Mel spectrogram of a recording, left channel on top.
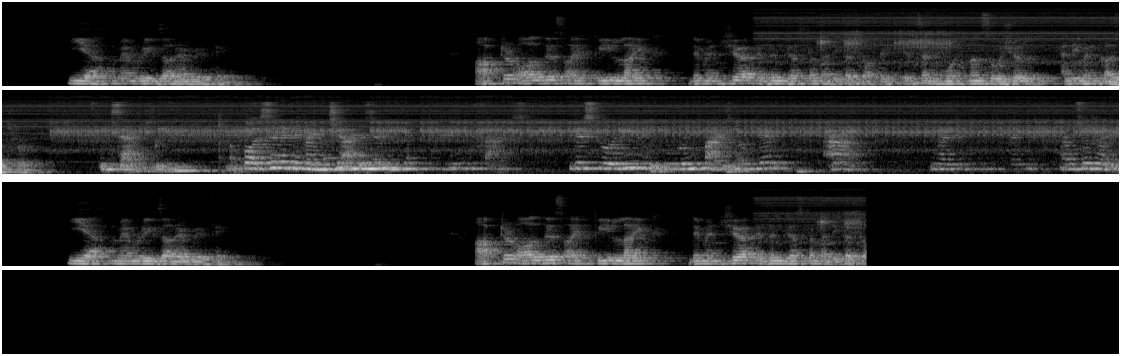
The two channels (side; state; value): right; drops out; at 8.7 s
